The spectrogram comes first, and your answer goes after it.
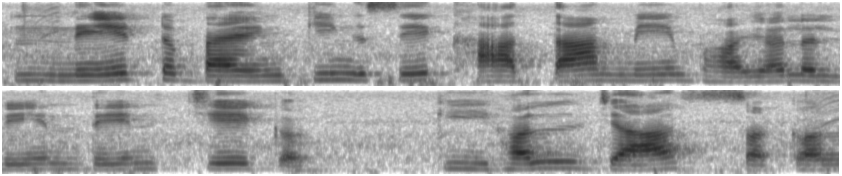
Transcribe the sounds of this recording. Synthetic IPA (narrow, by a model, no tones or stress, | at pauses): neːʈbɛ̃ŋkɪ̃ŋɡsekʰaːt̪amẽbʱəjəlleːnd̪eːnt͡ʃeːk | kiɦəld͡ʒasəkəl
